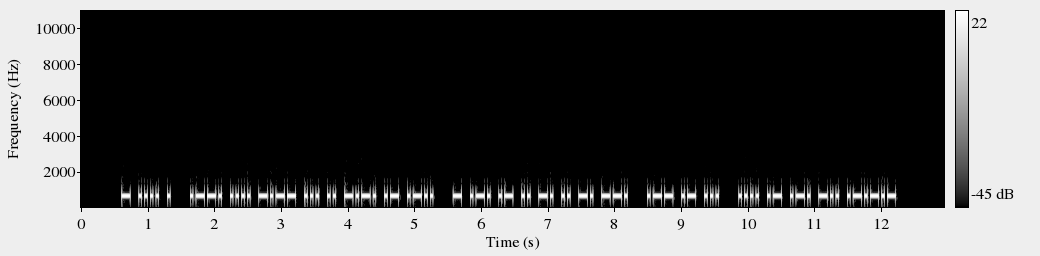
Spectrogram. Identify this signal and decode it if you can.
Morse code, heard as a keyed tone, about 28 wpm, 700 Hz. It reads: THE PHYSICAL TRAINING WAS HARD.
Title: Sentences from Top 1000 Words - Review Part 4 - 28wpm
